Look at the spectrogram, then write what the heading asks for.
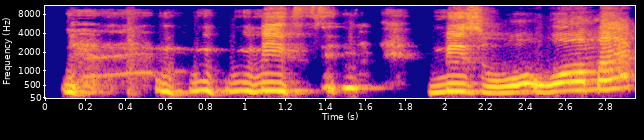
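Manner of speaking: stammering through real giggles; cracking up before the punchline lands; laughing. Real, not acted. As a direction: try to get the name out while laughing. Cracking up at her own joke.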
